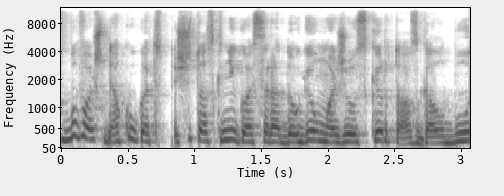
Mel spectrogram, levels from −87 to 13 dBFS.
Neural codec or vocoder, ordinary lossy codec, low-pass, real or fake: none; Opus, 64 kbps; 10.8 kHz; real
